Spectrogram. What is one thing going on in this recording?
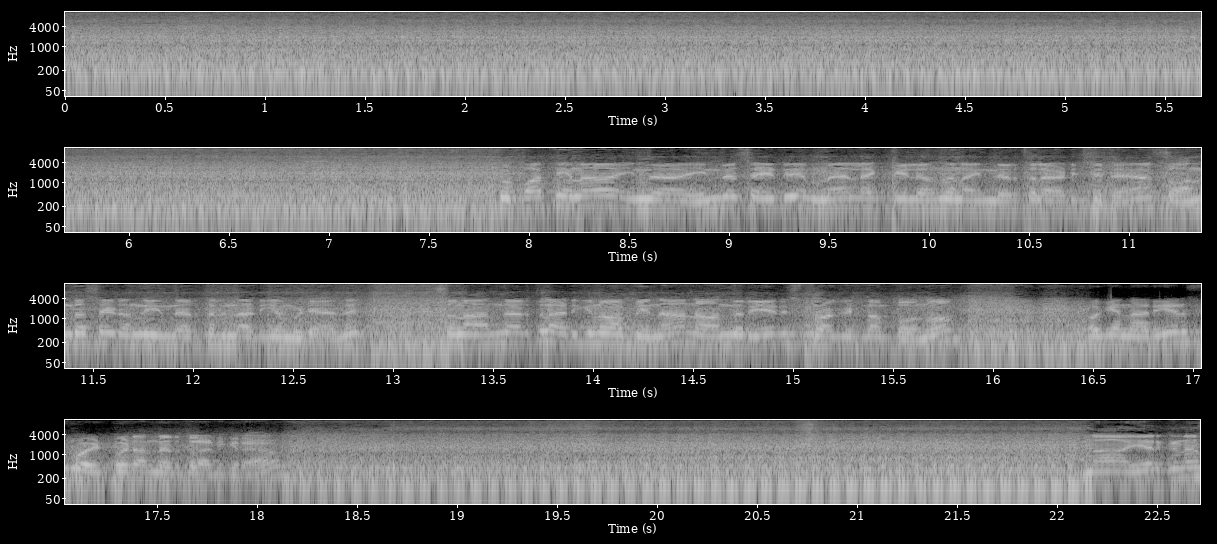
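An aerosol spray can hisses in short bursts.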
